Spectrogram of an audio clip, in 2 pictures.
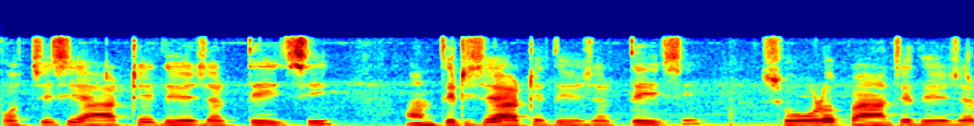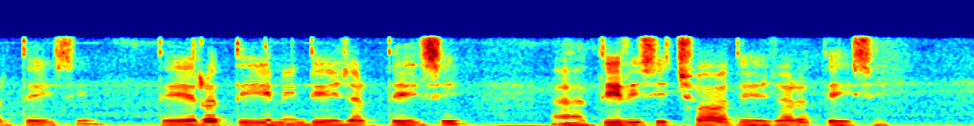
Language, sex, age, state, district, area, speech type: Odia, female, 30-45, Odisha, Cuttack, urban, spontaneous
